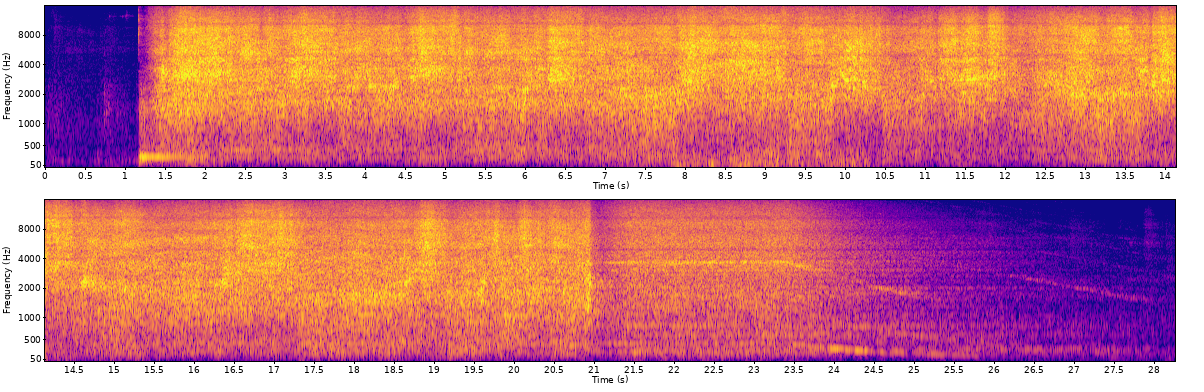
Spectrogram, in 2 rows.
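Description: KINGWE JetDry KW-1036 hand dryer switching on suddenly about a second in and blowing a loud, steady rush of air over hands for about twenty seconds. Around twenty-one seconds it drops a step in level, then the motor winds down with a falling whine until it fades near the end.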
